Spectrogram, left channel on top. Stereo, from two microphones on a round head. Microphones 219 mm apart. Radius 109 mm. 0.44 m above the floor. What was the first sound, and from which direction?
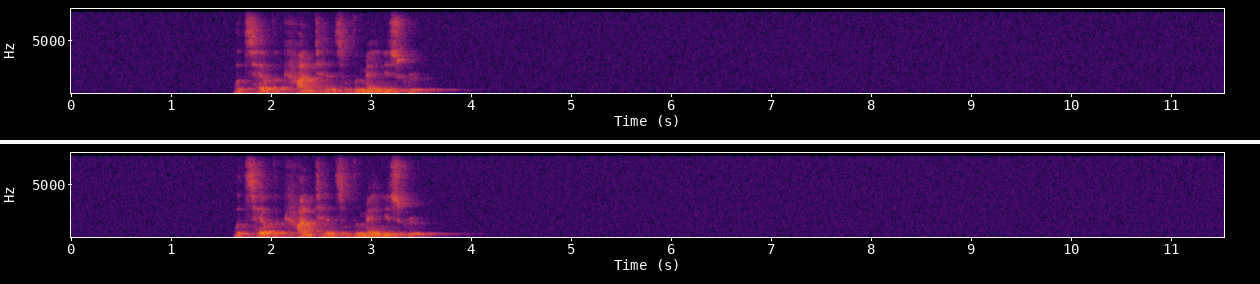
A man speaking, 20° left (ahead or behind).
